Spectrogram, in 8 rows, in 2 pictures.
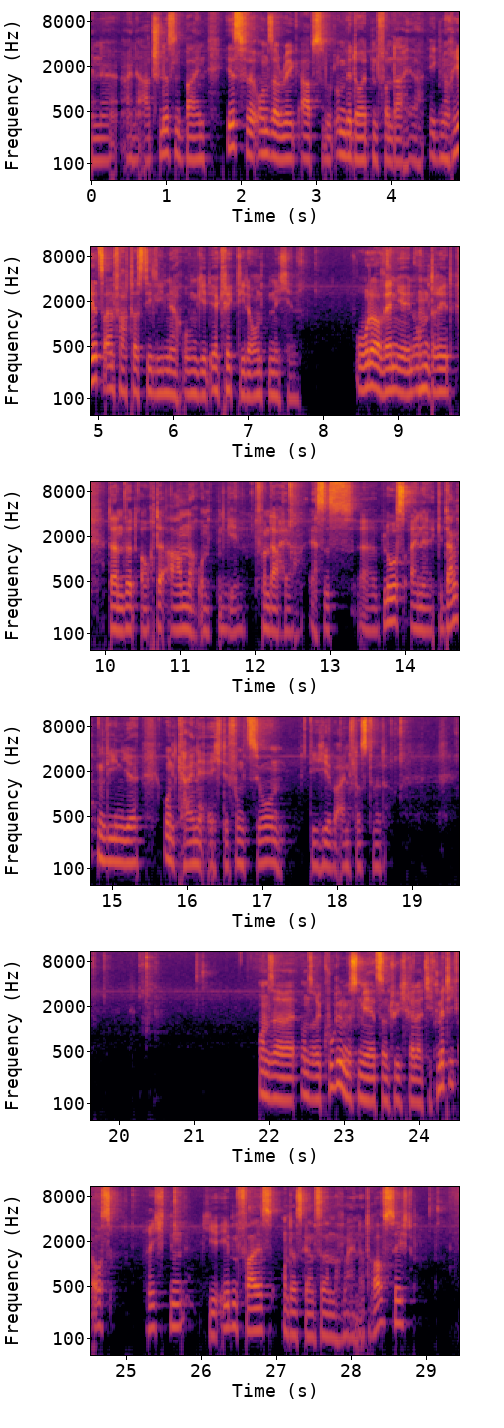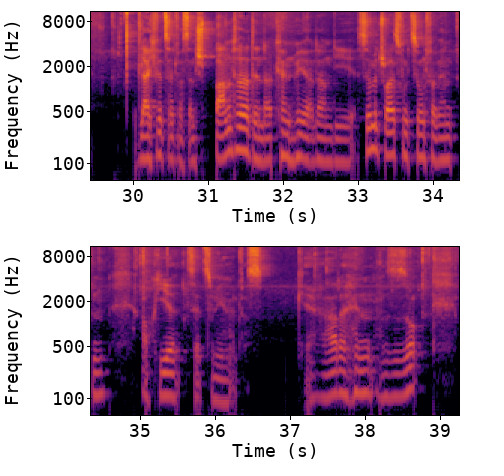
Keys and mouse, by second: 7.9 shift+middle click, 12.0 shift+middle click, 18.0 shift+middle click, 21.0 click, 23.3 g, 25.0 shift+middle click, 26.5 click, 27.5 g, 29.8 shift+middle click, 31.1 e, 35.5 g, 38.3 shift+middle click.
